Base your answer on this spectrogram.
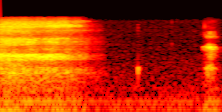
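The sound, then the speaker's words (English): A slow, deep breath fills the first second as a loud, airy rush, then fades out. A faint tick and a short soft puff follow. “I want you to take a deep breath in and push your hands”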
